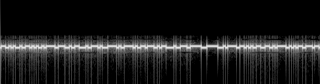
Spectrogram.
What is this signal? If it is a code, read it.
RTTY, about 45.45 baud. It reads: FRENCH BATTERIES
